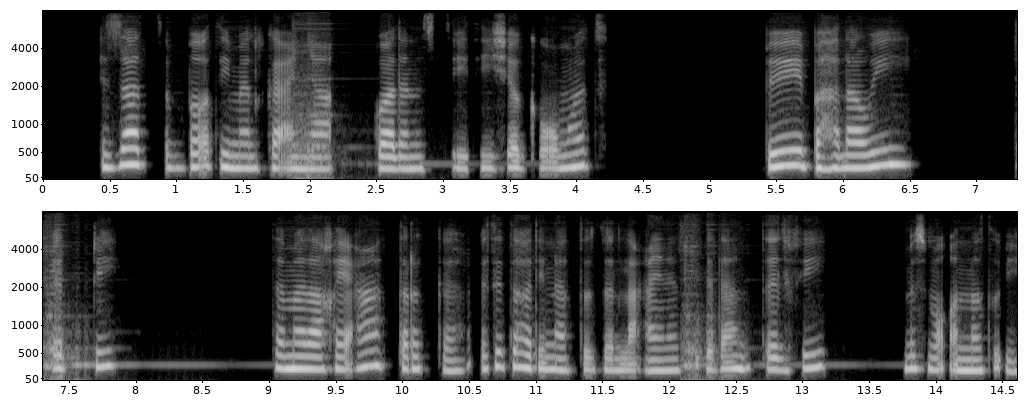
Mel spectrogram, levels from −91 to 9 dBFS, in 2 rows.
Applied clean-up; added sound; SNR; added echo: neural separator model SepFormer DNS4.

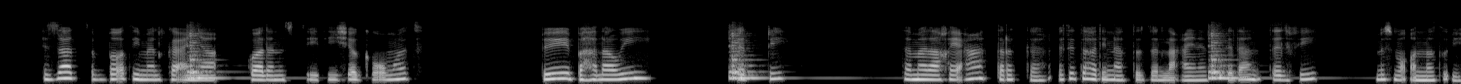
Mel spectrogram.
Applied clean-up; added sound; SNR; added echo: none; Bowed string instrument; 5 dB; none.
